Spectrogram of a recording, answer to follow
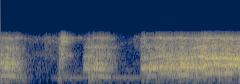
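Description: Animal-like vocal noises in short bouts, broken by a brief pause about half a second in, then louder in the second half.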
